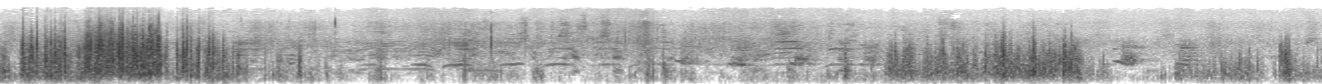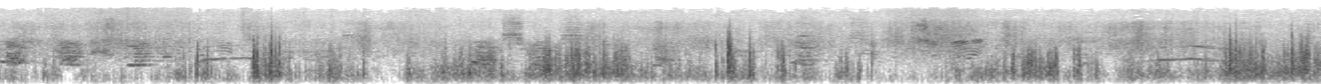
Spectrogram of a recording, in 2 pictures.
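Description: Wind gusts across an open field outdoors.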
